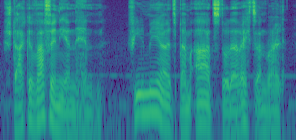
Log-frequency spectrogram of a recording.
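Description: A man's voice: extremely low pitch, big pitch swings, normal speed, a little hiss or hum. An actor playing a wry, sceptical middle-aged man murmuring his fragmentary private thoughts in a radio drama. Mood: sceptical musing. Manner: murmured, fragmentary, associative musing. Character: musing middle-aged man, wry, sceptical, worldly, silently observing church. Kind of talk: radio drama interior monologue.

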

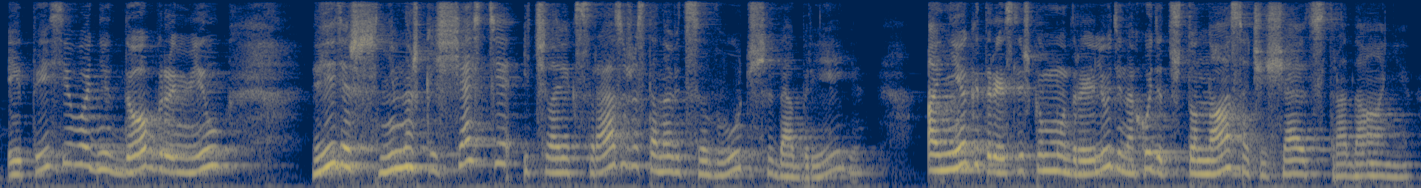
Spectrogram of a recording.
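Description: Actress as an ironic widow in echoing reverb. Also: female voice, medium pitch, expressive, measured pace, lightly acted. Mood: contented, frank. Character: worldly, ironic young widow, freed and openly egoistic. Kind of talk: Russian classic radio drama acting. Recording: very echoey hall-like reverb.

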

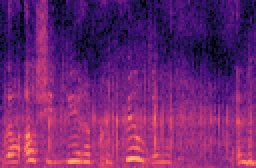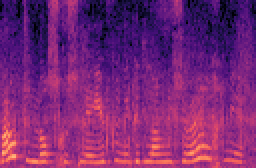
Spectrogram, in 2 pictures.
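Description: A woman's voice: extremely high pitch, fairly quick. Little pioneer girl: tiny piping voice, tender and squeamish, noisy vintage radio-play sound. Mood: matter-of-fact. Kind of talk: radio drama acting. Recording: noisy old radio drama recording.

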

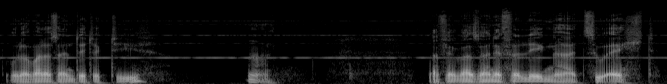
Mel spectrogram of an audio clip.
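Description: A man's voice: darkish tone, slight background noise, heavily acted. An actor playing a suspicious middle-aged bookseller in a radio play, curt and guarded, muttering his thoughts to himself. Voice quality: deep gravelly voice.

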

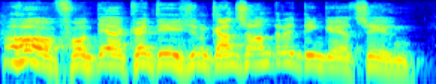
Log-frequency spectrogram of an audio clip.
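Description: A sneering male villain in an old German radio thriller. His voice sits high and swings widely as he goads and gloats with cackling, bitter amusement. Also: animated, normal speed. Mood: sly, incriminating. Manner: mocking, cackling, goading. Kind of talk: 1960s German radio crime drama acting.

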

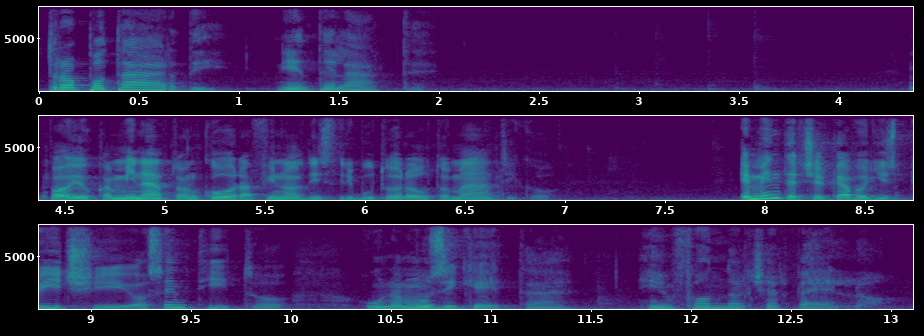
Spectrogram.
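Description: A man's voice: a little high, animated, a little slow, long pauses. A man narrating a theatrical first-person radio drama monologue, dramatic and changeable in his delivery.

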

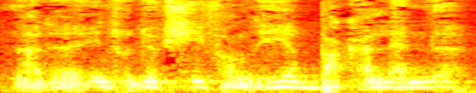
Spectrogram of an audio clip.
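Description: A man's voice: mid-range voice, level tone, gravelly, mellow, a little hiss or hum. A man playing an amiable, muddled elderly father who rambles, in a radio play. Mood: rambling. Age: older. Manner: rambling, slow to get to the point, amiable.

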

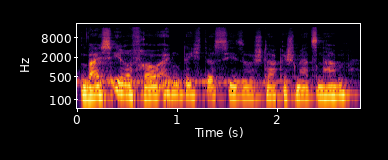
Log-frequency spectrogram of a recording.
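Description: An actor playing a concerned family doctor who questions in a measured way, in a radio crime drama. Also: male voice, medium pitch, fairly even intonation, heavy background noise, close to an everyday voice. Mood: concerned, firm.

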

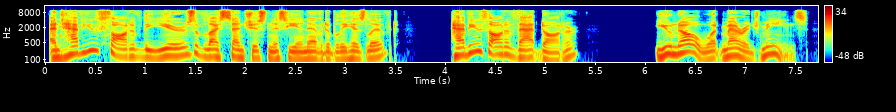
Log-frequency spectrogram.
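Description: A man reading aloud, voicing a proper middle-aged mother who speaks in measured, disapproving tones. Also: medium pitch, sing-song, dry recording, studio quality, pitched above the performer's own voice, natural voice. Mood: stern.

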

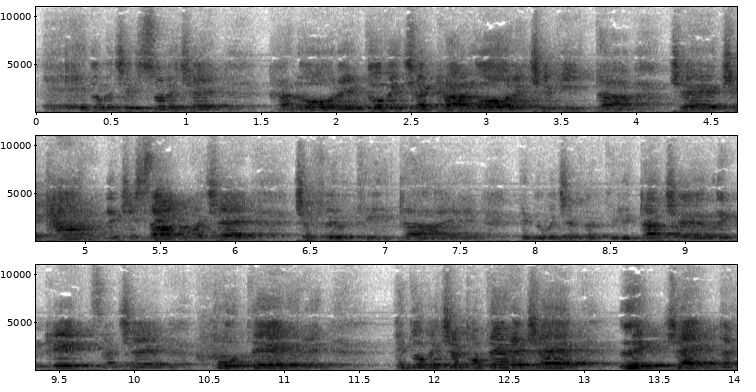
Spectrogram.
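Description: A woman performing a theatrical narrative monologue, animated and emphatic, building through repetition and lists. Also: on the high side. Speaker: stage actress and storyteller. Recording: very echoey theatre-like space, distant mic.

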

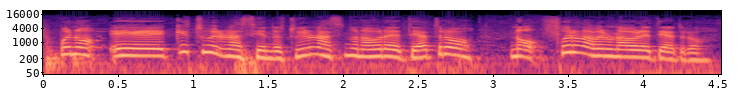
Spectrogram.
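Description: A woman's voice: high-pitched, expressive, rapid-fire. A woman hosting a radio show in a studio, talking conversationally and guiding guests with encouraging questions. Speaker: radio host. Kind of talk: conversational interviewing of students. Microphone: studio microphone. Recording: music behind the voice.

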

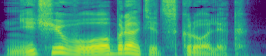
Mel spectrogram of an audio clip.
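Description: A man plays a good-natured mother cow from a storybook. She answers in a homely, slightly grumbling way, with an expressive rise and fall and a close, dry sound. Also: mid-range voice, takes it slowly, no room sound, full character voice. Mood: placid. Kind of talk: fairy-tale character voice.

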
